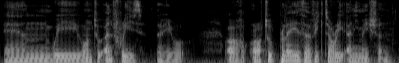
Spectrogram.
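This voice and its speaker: A man giving an informal software tutorial, thinking aloud in a halting, self-correcting way. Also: mid-range voice, fairly even intonation. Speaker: tutorial presenter.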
